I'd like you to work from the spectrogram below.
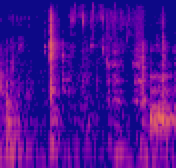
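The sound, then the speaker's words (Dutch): A sharp, distinct tick with a fainter click following about a second later, the slow, steady ticking of a large hanging pendulum clock. “Even terzijde, de tik, tik, tik op de achtergrond. Dat is een eh, mooie grote hangende klok. Die blijft wel tikken.”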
